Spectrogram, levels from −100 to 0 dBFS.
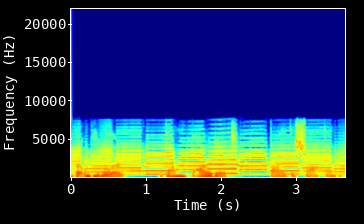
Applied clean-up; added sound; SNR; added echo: none; Trumpet; 2 dB; none.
